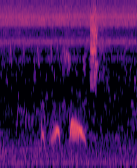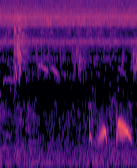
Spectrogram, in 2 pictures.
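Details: Spotted dove in Malaysia giving its coo call: a brief low note then a drawn-out, gently falling coo, repeated twice about four seconds apart, with faint bird chirps and a low background rumble.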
